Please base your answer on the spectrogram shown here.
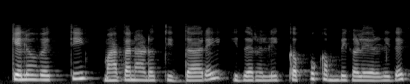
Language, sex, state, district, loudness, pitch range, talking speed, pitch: Kannada, female, Karnataka, Bangalore, -21 LUFS, 190-225 Hz, 100 wpm, 200 Hz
